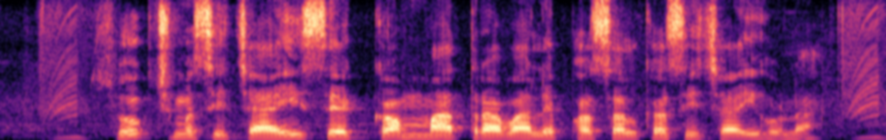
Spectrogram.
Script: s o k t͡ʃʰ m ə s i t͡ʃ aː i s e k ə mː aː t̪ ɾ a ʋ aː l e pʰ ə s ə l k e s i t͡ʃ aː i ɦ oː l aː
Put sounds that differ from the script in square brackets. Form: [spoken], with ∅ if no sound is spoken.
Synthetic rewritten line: s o k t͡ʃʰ m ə s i t͡ʃ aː i s e k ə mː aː t̪ ɾ a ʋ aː l e pʰ ə s ə l k [a] s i t͡ʃ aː i ɦ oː l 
